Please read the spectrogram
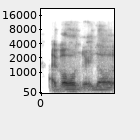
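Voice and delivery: deepest possible growly, wolf-like voice. Describing how he said a line, imitating a very low growl. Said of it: "he says it in the lowest growly voice ever".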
